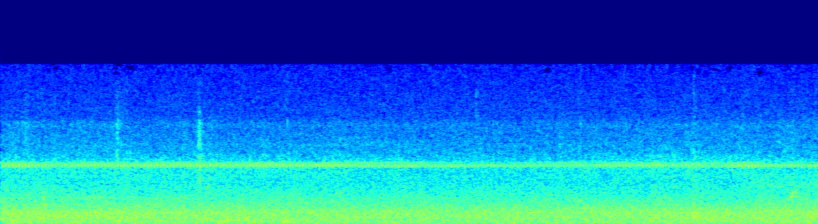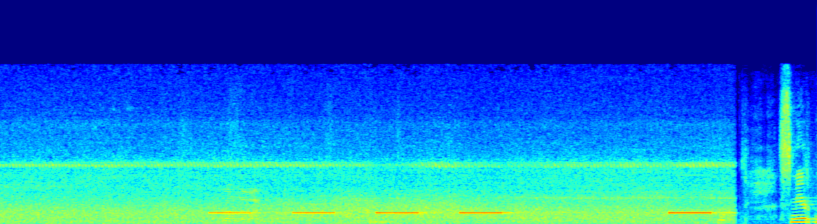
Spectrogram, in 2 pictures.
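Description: Steady outdoor background noise, then from about ten seconds in a vehicle's reversing alarm beeping at one pitch: four beeps under a second apart, a pause, and a fifth. The sound cuts off abruptly just before the end.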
